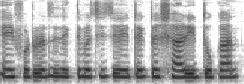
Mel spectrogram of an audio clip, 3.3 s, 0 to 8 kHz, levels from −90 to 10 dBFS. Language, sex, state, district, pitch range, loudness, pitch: Bengali, female, Tripura, West Tripura, 250-265 Hz, -13 LUFS, 260 Hz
